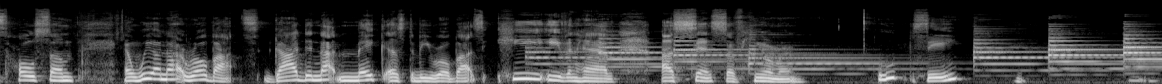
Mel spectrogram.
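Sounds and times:
speech: 0.1 - 8.1, 8.8 - 10.4
bell chiming ding-dong: 5.2 - 11.6.

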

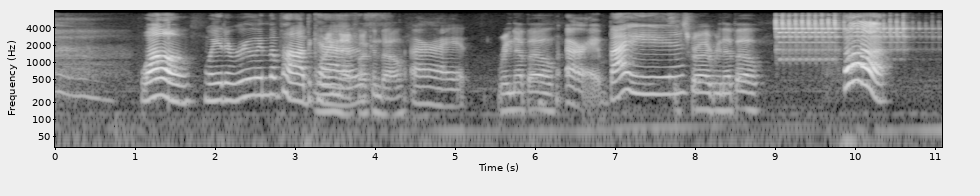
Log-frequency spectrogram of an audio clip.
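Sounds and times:
speech: 1.1 - 8.9, 9.8 - 10.5
phone alarm beeping: 9.0 - 11.0.

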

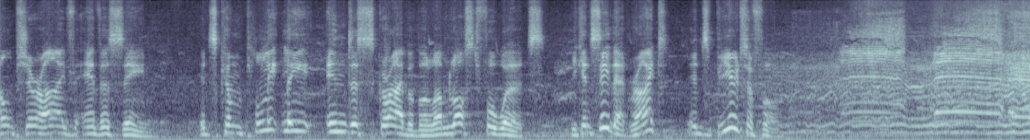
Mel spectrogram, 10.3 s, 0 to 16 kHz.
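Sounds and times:
speech: 0.0 - 8.6
sheep bleating loudly: 7.8 - 10.2.

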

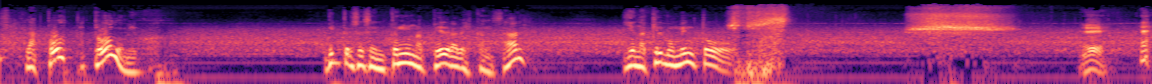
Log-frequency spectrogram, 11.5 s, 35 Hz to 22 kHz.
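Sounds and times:
speech: 0.2 - 1.7, 3.2 - 5.4, 6.2 - 7.9, 10.8 - 11.5
barn owl screeches: 7.3 - 8.0, 9.0 - 10.3.

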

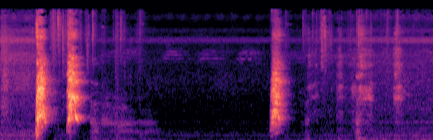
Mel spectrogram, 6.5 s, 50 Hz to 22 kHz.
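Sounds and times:
dog barking at a passerby: 0.5 - 1.8, 4.0 - 4.4
dog yipping softly: 4.1 - 4.4.

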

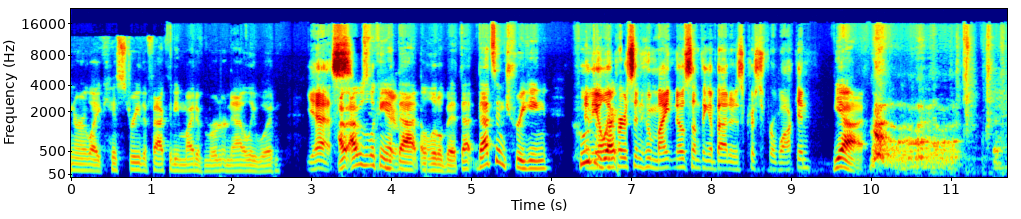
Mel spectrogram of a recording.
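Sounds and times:
speech: 0.0 - 10.2
dog growling in a low rumble: 10.0 - 11.6.

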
